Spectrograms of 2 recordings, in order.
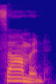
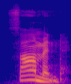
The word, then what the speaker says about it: salmon: broccoli down to our third food word it's salmon yes that big tasty fish that lives in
